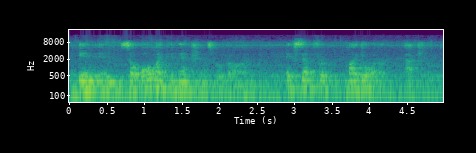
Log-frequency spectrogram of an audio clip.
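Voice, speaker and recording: A woman with a New York accent, very deep and low in pitch, fairly even intonation, moderate pace, noticeable background noise and audible room echo. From New York City, Queens. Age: 70s. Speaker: retired social worker, forum speaker. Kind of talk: personal talk at a forum. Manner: halting.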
